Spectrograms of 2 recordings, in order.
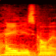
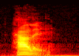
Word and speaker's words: Halley: It's not Holly's comet or Hal's comet. It's Haley's comet. Although the name is meant to rhyme with Valley Halley.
